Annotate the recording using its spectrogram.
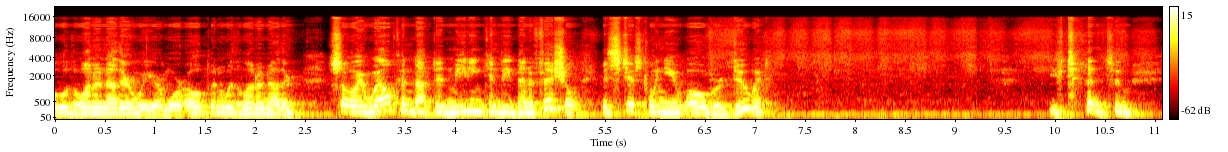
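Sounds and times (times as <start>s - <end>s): eraser rubbing on whiteboard: 6.4s - 10.6s.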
